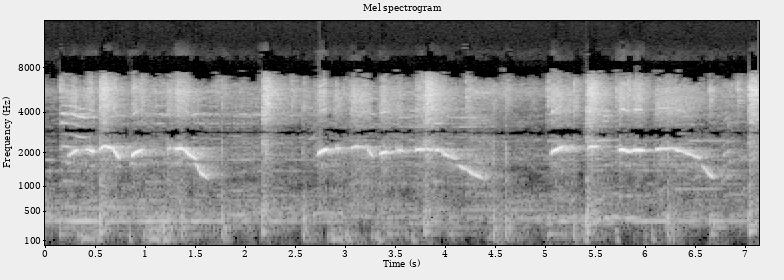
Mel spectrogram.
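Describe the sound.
A little bird whistles a short melodic phrase three times at steady intervals, each call rising then sliding down, clear over a constant low background hum.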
